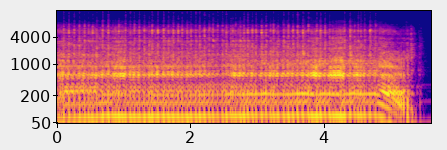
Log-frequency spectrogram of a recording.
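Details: Husqvarna 137 (135 e-series) two-stroke chainsaw after restoration with new oiler, bar and chain: crisp, steady buzzing idle with even firing, then clean shut-off; healthy running.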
